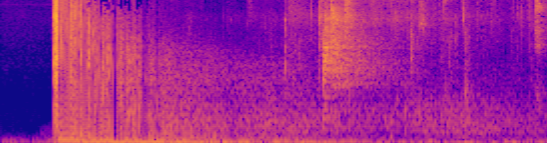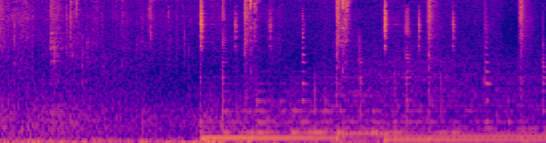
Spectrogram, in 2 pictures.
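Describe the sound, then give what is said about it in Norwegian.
A single heavy detonation booms out suddenly as the Norwegian Armed Forces blow up old military grenades in Norwegian nature, its deep rumble rolling and slowly fading across open terrain; a few seconds later, steady music begins under the dying echo. “Forsvaret rydder tusenvis av granater i norsk natur”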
